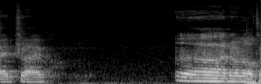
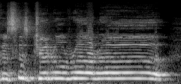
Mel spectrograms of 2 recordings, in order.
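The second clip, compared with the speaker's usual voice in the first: high, loud shocked gasp; startled enemy; 11 semitones higher, 5 dB louder than usual. Acted. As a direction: gasp in disbelief.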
